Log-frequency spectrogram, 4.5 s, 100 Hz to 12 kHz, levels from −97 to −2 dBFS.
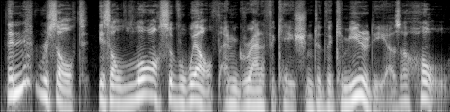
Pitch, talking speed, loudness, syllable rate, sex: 150 Hz, 215 wpm, -18 LUFS, 5.9 syllables/s, male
